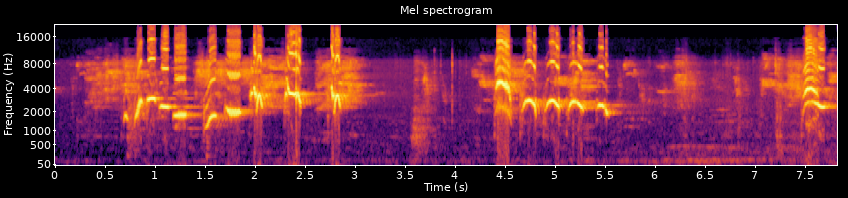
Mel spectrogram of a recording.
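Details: Greater green leafbird in full song: loud, varied whistled phrases with sweeping rising and falling notes and sharp clicks, a run of bouncing repeated whistles, then a pause and a final bright burst.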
